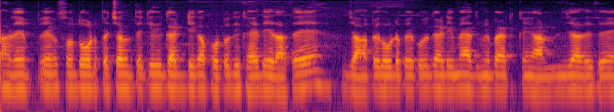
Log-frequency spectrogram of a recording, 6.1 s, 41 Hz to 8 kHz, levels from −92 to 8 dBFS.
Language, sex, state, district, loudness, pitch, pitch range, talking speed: Hindi, male, Haryana, Rohtak, -20 LUFS, 120 Hz, 115-125 Hz, 255 wpm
